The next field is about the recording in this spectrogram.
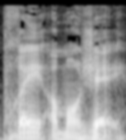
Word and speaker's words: Pret: Pret. – Yeah, this is a really fun. It's well, you got it. It's in French. It's prêt à manger, so ready to eat.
